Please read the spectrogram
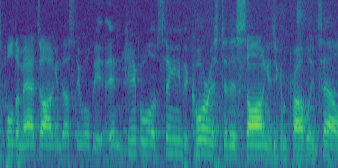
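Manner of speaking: hoarse, voiceless, barely there; talking with a lost voice. Real, not acted. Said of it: "I also lost my voice".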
